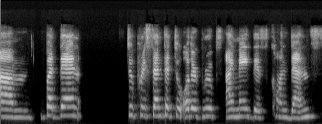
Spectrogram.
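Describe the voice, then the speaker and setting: A woman with a non-native accent speaks very slowly in a high, bright, sharp tone. Her intonation is monotone and flat, and the background is quiet. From South America. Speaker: Bible study presenter. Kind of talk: presentation.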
